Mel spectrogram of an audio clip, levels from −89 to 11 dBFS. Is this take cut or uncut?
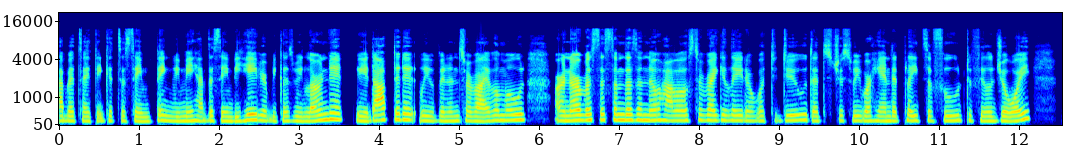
uncut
